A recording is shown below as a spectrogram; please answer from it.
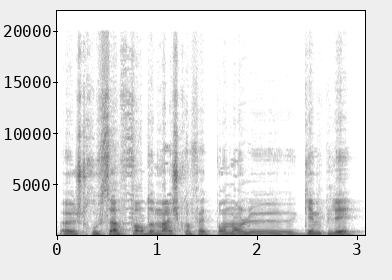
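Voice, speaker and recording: A man's voice: medium pitch, moderate pace. A man, married with a daughter, chatting casually and rambling with many fillers as he presents his video game collection. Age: adult, married with a daughter.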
